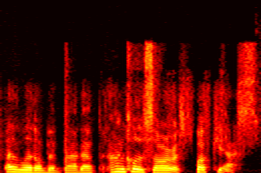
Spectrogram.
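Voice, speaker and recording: A woman's voice: mid-range voice, fairly even intonation, brisk, warm tone, no room sound. A woman bantering casually as a podcast co-host, emphatic, geeky and enthusiastic.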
